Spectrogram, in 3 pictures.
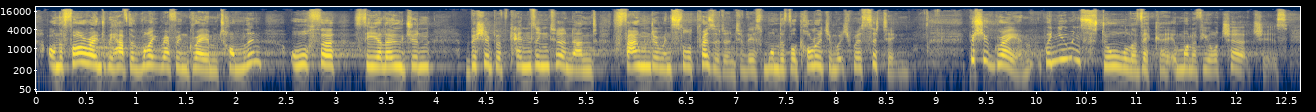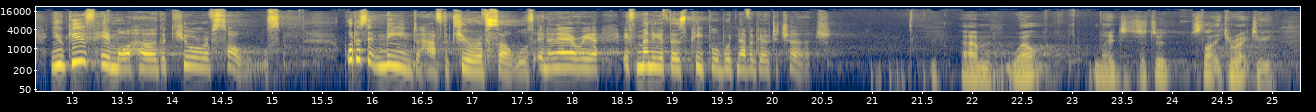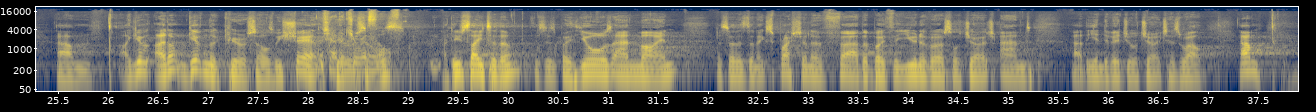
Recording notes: An event recorded this week at St Mellitus College. A recording of a lively event at St Mellitus College, in London. It was hosted by the Church Times and SCM Press, and recorded by Captive North.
